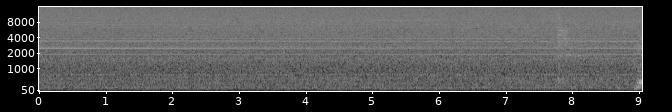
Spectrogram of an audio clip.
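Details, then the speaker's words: 21-year-old hard drive powered on for the first time in 21 years: initial click at start, then steady even whir with faint constant high whine and no repeating clicks; normal spin. "healthy it's not clicking but it is doing the initial click at the beginning"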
